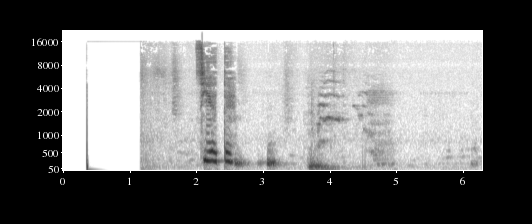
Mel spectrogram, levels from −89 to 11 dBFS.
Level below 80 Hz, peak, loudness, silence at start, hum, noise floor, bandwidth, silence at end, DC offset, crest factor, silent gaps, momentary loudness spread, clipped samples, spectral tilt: -46 dBFS; 0 dBFS; -16 LUFS; 1.15 s; none; -63 dBFS; 16.5 kHz; 1.45 s; under 0.1%; 22 dB; none; 26 LU; under 0.1%; -3.5 dB/octave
